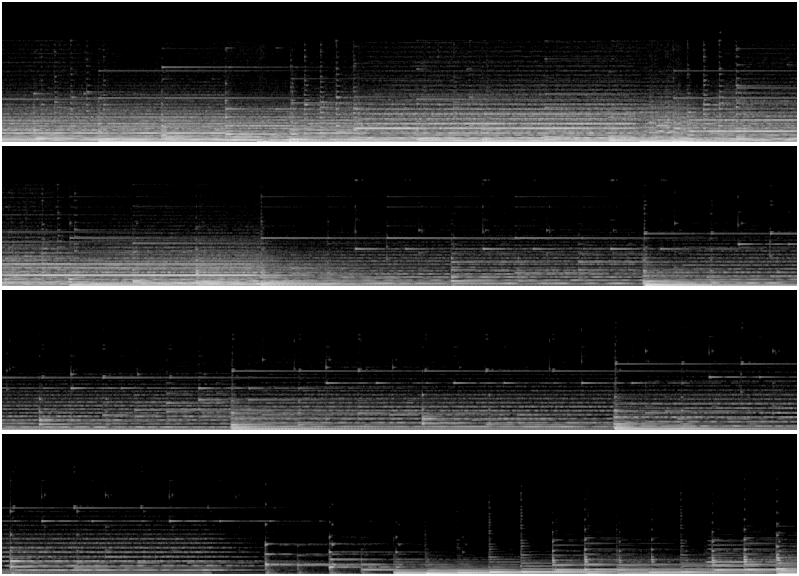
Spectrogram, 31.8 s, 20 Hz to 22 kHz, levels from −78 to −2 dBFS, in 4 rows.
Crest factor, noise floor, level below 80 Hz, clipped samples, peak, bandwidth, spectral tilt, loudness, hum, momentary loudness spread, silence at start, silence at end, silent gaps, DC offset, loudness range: 20 dB; -44 dBFS; -48 dBFS; under 0.1%; -2 dBFS; 12.5 kHz; -6 dB/octave; -20 LUFS; none; 17 LU; 0 s; 0 s; none; under 0.1%; 14 LU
